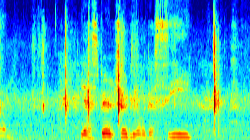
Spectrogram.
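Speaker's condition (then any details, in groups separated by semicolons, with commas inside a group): Cerebral palsy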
